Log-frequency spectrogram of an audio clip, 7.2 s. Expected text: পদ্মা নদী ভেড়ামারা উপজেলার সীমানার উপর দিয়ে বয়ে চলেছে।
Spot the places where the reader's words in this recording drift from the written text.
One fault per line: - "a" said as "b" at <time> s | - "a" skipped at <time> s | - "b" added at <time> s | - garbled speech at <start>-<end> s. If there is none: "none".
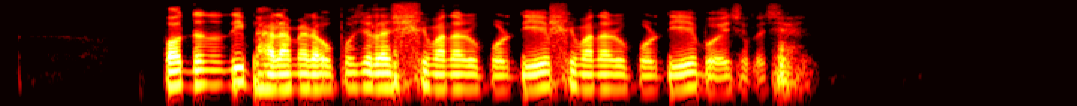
- "সীমানার উপর দিয়ে" added at 3.7 s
